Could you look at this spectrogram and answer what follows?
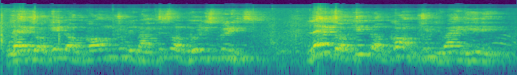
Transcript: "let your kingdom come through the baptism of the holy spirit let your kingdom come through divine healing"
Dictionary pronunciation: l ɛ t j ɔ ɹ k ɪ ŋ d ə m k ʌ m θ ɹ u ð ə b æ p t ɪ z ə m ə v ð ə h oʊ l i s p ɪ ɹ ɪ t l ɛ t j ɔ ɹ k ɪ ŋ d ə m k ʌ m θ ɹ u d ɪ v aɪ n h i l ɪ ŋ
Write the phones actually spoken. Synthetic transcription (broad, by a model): l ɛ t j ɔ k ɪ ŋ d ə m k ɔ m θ ɹ u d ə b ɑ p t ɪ s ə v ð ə h oʊ l i s p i ɹ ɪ t l ɛ t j ɔ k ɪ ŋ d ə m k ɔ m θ ɹ u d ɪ w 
